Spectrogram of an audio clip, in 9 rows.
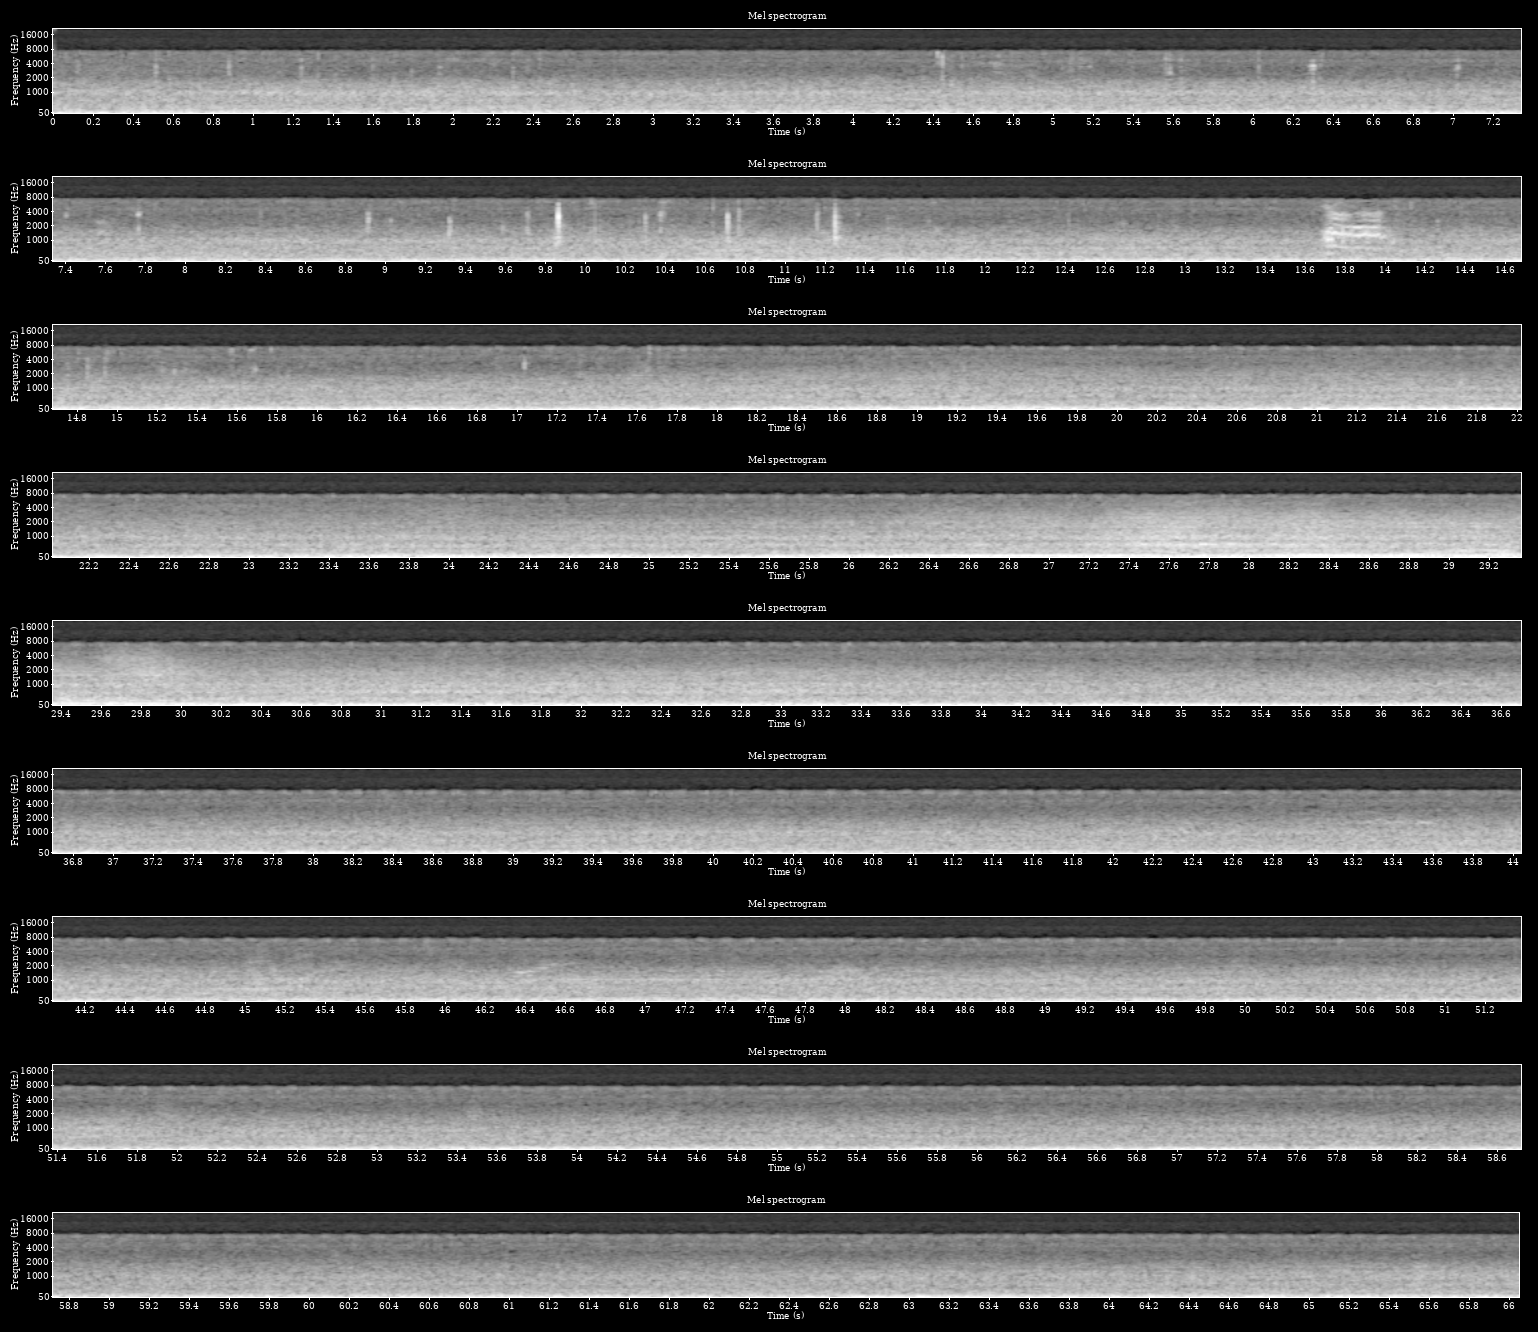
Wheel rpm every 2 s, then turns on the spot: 0, 0, 0, 0, 0, 0, 0, 0, 0, 0, 0, 0, 0, 0, 0, 0, 0, 0, 0, 0, 0, 0, 0, 0, 0, 0, 0, 0, 0, 0, 0, 0, 0.
none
